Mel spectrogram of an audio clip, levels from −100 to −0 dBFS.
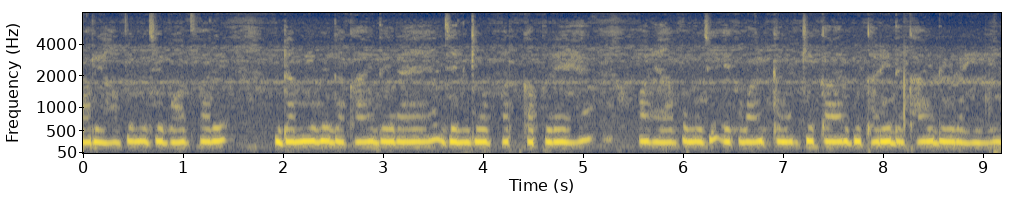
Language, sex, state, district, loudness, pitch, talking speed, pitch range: Hindi, female, Bihar, Jahanabad, -12 LUFS, 270 Hz, 210 wpm, 265-275 Hz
